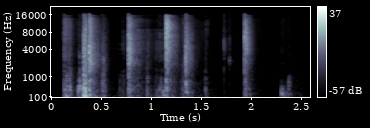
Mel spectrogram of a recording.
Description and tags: Sounds of the crumpled plastic drinking bottle before throwing out to the trash.
Recorded by the Huawei mobile phone, inside of the room.
Recording date 29.06.2019
waste, throw-out, drinking-bottle, polyethylene, crack, phut, crinkle, rupture, wrinkle, broke, crumpled, crash, crumple, drinking, grind, rumple, creak, burst, bottle, throwout, snap, trash, drink, out, break, screw, throw, plastic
